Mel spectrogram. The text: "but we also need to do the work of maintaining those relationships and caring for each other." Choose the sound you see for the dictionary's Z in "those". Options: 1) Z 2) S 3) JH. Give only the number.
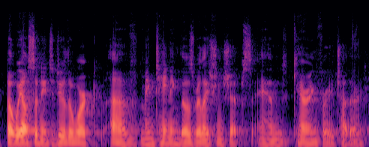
1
